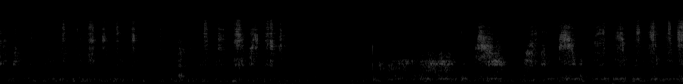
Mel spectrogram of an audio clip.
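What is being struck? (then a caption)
Wax-coated scratch-art paper scraped with a wooden stylus. A wooden stylus held in the fingers scrapes the coating off a black wax-coated scratch-art paper page in a small spiral-bound book lying flat. Quick, bright, raspy strokes come in a steady rubbing rhythm, fade to a near-silent hiss around the middle, then return in sharper, louder scrapes.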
